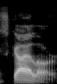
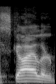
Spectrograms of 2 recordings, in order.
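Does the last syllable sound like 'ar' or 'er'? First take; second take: ar; er. First: The last syllable is stressed with an 'ar' sound. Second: The last syllable is a plain 'er' sound. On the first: "slightly emphasize the A R instead of E R, like Skylar" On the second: "you could still say Skylar"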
